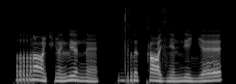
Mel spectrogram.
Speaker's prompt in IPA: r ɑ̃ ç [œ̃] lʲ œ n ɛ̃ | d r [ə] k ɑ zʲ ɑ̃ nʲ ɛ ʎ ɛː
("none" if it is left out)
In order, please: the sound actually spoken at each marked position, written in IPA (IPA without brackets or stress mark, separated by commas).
œ̃, ə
